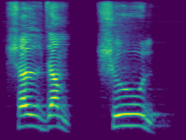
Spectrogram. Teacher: ये शय का उच्चारण स्थान कौन सा? तालव्य।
